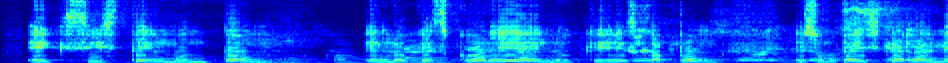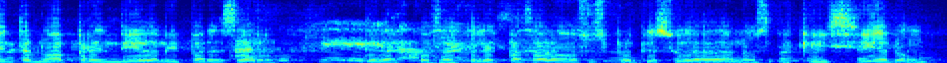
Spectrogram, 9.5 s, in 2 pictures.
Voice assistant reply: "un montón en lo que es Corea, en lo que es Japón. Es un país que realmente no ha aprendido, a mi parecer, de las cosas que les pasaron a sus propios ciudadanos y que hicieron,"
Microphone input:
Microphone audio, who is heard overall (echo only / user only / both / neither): both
